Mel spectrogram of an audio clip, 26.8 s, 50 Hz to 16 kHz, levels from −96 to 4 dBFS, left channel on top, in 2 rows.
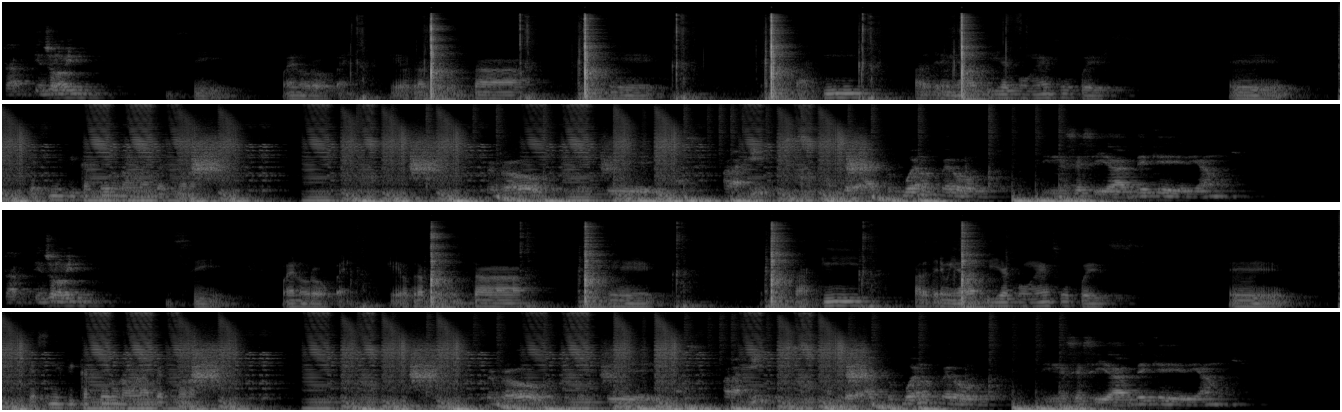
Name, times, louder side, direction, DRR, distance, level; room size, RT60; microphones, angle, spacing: voice 1, 0.0-0.9 18.2-18.8 19.1-23.2 23.7-25.6, right 1 dB, 25° left, -1 dB, 1.5 m, -57 dB
voice 2, 1.7-2.2 2.8-3.5 3.9-5.2 6.1-6.5 7.6-8.6 9.1-11.3 12.3-12.8 13.6-15.3, right 2 dB, 55° right, 6 dB, 0.5 m, -59 dB
sound 1, 3.2-6.4 6.7-10.5 11.0-11.1, left 7 dB, 55° left, 0.3 m, -48 dB
sound 2, 13.4-13.9 14.2-16.1 16.4-18.2 18.6-20.4 20.7-22.0, right 1 dB, 5° left, 0.9 m, -52 dB
sound 3, 16.9-17.3 17.6-19.2 19.5-21.1 21.4-24.5, equal, 75° left, 1.5 m, -52 dB
9.6 x 4.1 x 2.5 m, 0.68 s
head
